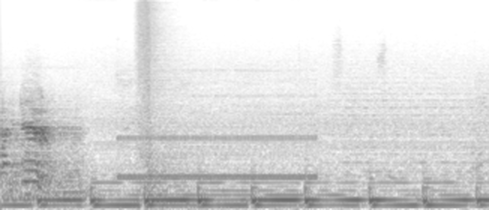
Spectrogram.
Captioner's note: line ringing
